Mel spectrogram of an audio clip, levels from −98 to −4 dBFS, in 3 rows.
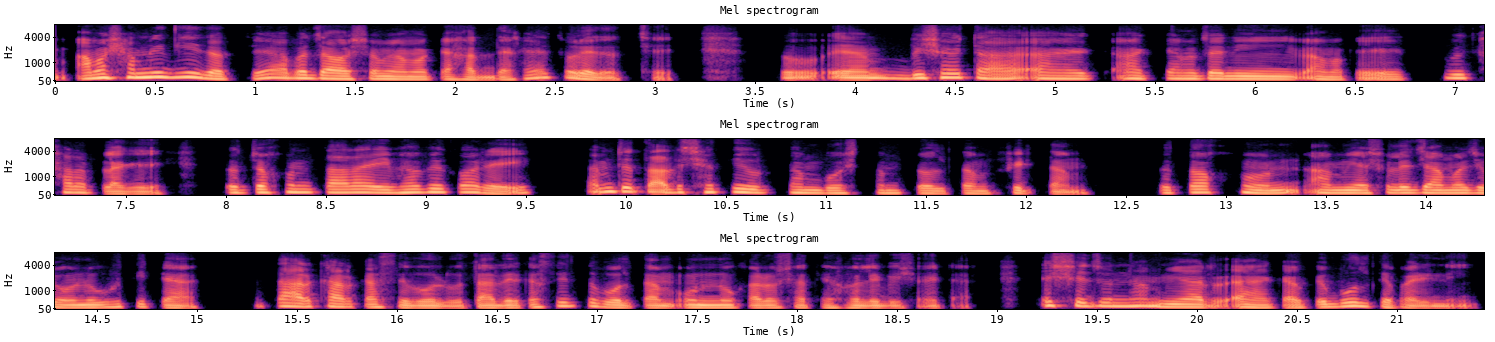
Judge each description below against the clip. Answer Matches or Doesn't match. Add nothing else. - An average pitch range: Doesn't match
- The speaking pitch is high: Doesn't match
